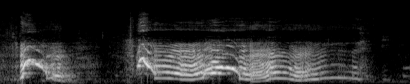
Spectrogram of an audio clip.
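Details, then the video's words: An Alaskan Malamute puppy barking at its owner to be let out gives a short, arched yelp, then a long, wavering, talkative howl. "Alaskan malamute bark / howling"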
